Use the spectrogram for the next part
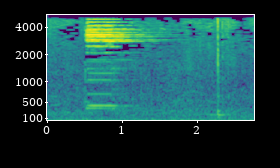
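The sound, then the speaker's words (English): A single bright, high-pitched electronic timer beep rings out for about half a second and then fades, leaving faint background hum and one brief soft knock. “Was that a timer? Was it the end of my time?”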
